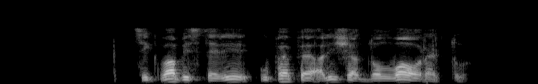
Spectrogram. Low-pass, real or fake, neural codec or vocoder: 5.4 kHz; real; none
